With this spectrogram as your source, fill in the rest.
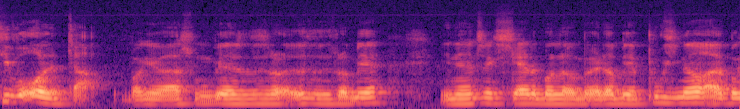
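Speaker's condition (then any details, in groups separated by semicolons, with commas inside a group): Cerebral palsy; uses wheelchair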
